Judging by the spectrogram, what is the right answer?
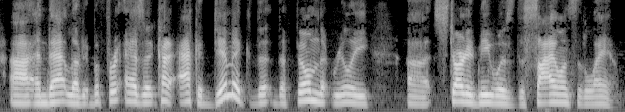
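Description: A man with an American accent and a high pitch talks at a very fast pace with fairly even intonation, his sound dry and close with no echo against a quiet background. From Texas. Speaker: professor. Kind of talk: interview. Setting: video call.

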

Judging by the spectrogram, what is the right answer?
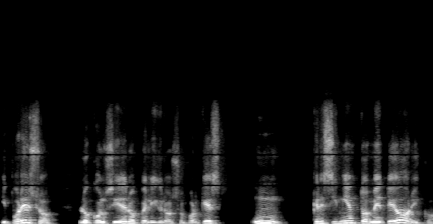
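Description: Speaking with ordinary pitch variation, a man's voice sits fairly high. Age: 50s. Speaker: pastor. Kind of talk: religious teaching. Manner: halting.

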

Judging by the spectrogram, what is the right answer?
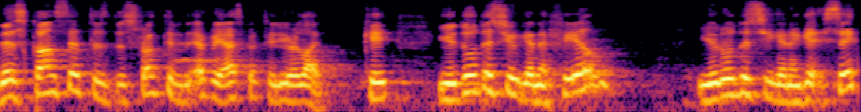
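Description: A high-pitched man's dark, mellow voice with an Arabic accent, lively intonation and a fairly quick pace. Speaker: priest. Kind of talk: sermon. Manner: halting, repeats words.

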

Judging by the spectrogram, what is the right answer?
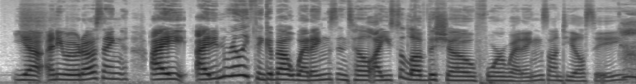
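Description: On a very clean recording with a silent background, a woman rattles along at a very fast pace with hardly any pauses, her fairly high voice showing ordinary pitch variation. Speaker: podcast co-host. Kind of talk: casual chat. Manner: stutter.

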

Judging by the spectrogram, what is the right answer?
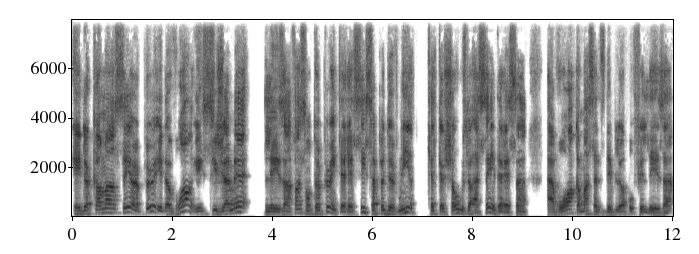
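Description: Against a quiet background, a man in a Montreal accent speaks very slowly at a medium pitch with very wide pitch swings. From Montreal, Quebec. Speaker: family wealth advisor. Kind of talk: interview.

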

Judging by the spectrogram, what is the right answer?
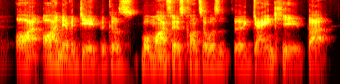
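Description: In a very clean recording with a silent background, a man speaks with an Australian accent at a fairly low pitch. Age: 20s. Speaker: gaming podcaster. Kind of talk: casual chat.

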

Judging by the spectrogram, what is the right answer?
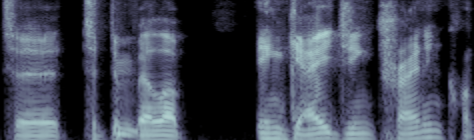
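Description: Against a quiet background, a man speaks with an Australian accent in a fairly low voice. The sound is dry and close with no echo, and his tone is bright and sharp. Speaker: sports physical therapist. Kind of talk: casual chat.

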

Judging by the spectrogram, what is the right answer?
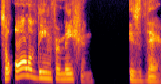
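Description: The speaker has a Croatian accent. The background is quiet. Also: man. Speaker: entrepreneur and researcher. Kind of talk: interview conversation. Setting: remote call.

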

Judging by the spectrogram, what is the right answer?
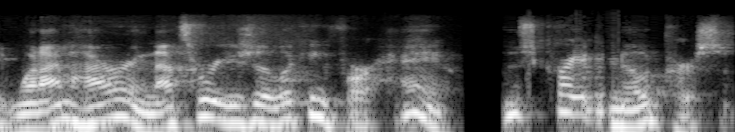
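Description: The speaker talks very fast in a Canadian Prairies accent, with very wide pitch swings. The voice is somewhat breathy. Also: man. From Canada, southern Saskatchewan. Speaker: tech executive. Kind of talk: interview.

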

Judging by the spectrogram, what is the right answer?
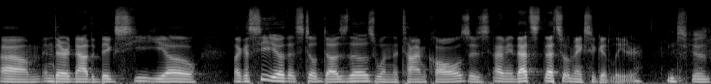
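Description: A man in an unremarkable speaking voice talks at a moderate pace and medium pitch with fairly even intonation. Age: 20s. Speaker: podcast host and investment firm partner. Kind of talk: casual interview chat.

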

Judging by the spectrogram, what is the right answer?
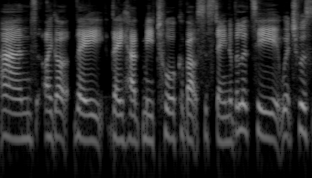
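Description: With a British accent, a woman speaks at medium pitch with fairly even intonation, recorded dry and close with no echo, very clean, against a silent background. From Britain. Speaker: elite runner and sustainability advocate. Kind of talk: interview conversation.

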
